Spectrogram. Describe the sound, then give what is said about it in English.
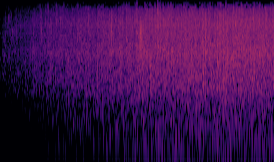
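Steady, heavy rain pattering and dripping from a canopy at an allotment site in Southall in spring, a dense continuous hiss of drops that swells slightly louder after the first second, with no voices. “And as is often the case in the spring, it's pouring with rain and we're standing under a dripping canopy”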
